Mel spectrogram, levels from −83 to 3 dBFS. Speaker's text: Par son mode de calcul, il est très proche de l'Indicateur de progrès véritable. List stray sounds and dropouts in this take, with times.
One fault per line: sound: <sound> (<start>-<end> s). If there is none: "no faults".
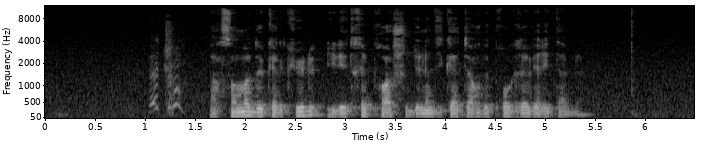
sound: sneeze (1.0-1.5 s)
